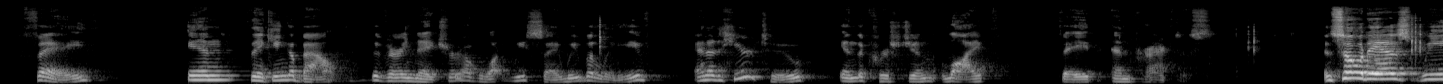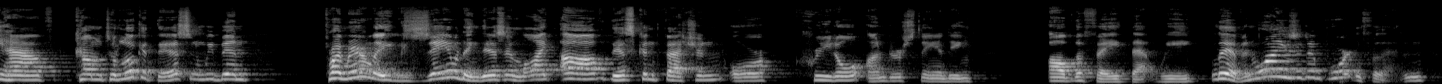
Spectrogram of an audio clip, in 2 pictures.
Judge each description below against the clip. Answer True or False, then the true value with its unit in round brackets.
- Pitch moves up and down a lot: True (7.2 semitones)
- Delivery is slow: True (130 wpm)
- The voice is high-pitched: True (200 Hz)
